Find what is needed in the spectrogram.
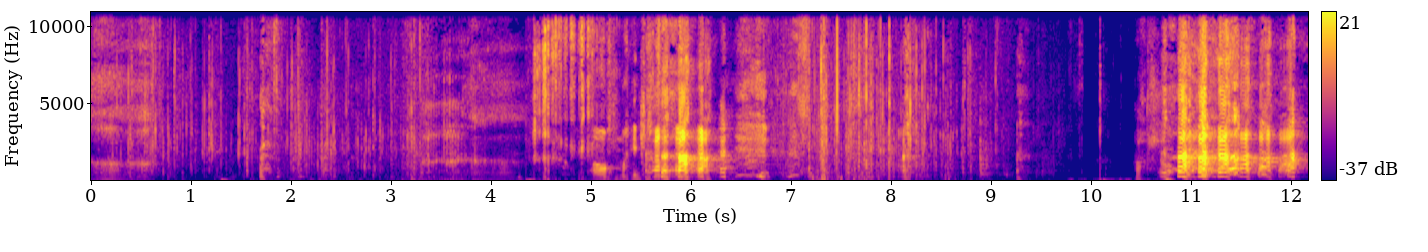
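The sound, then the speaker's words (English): Loud, close crunching of Cheetos cheese puffs and crinkling of a snack bag come in two bursts, one midway and one at the end, with people talking and exclaiming in between. “And the crunching is gonna be like right in my ear.”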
